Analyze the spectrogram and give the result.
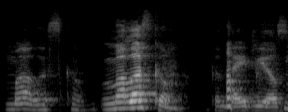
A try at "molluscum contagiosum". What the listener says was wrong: Molluscum. when you emphasize it sounds like you're saying molest. Mollusk. Like the shell, like a mollusk.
